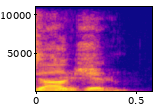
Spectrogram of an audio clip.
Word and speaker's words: Duggan: The Invincible Iron Man, number 16 from Marvel, written by Jerry Duggan, art by Chris Lee. The end of the last it's Duggan.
